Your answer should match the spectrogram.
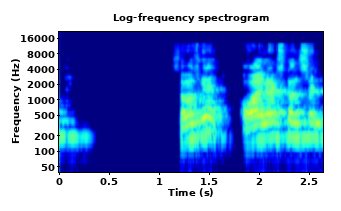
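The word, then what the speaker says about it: Euler: ई for exponential, and which is called the ऑयलर, नॉट यूलर्स। हाँ, pronunciation होगा नॉट यूलर्स, इट इज ऑयलर्स constant.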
